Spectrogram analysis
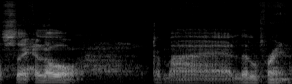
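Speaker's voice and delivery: put-on poor Irish accent, low. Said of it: "I can't do an Irish accent".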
